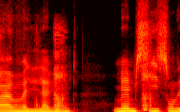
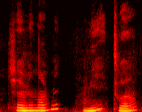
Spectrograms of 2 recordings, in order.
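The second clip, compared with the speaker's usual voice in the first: ordinary delivery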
